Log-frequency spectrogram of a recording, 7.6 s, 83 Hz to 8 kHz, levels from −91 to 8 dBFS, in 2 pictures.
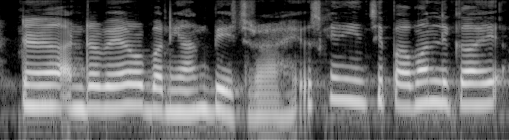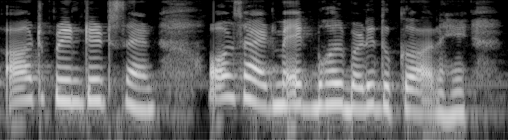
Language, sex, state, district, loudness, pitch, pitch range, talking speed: Hindi, female, Bihar, Lakhisarai, -13 LUFS, 255 Hz, 230-280 Hz, 180 wpm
